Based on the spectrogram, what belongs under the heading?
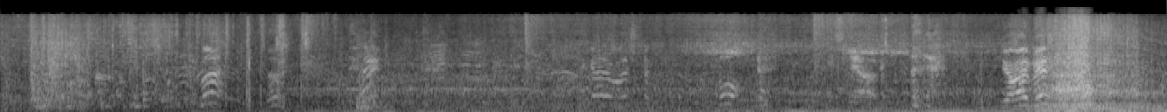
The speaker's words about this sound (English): The vamp car speeds out of control, hits the central reservation, spins onto its back, and slides along the freeway before coming to an abrupt rest and crumpling against a concrete pillar.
